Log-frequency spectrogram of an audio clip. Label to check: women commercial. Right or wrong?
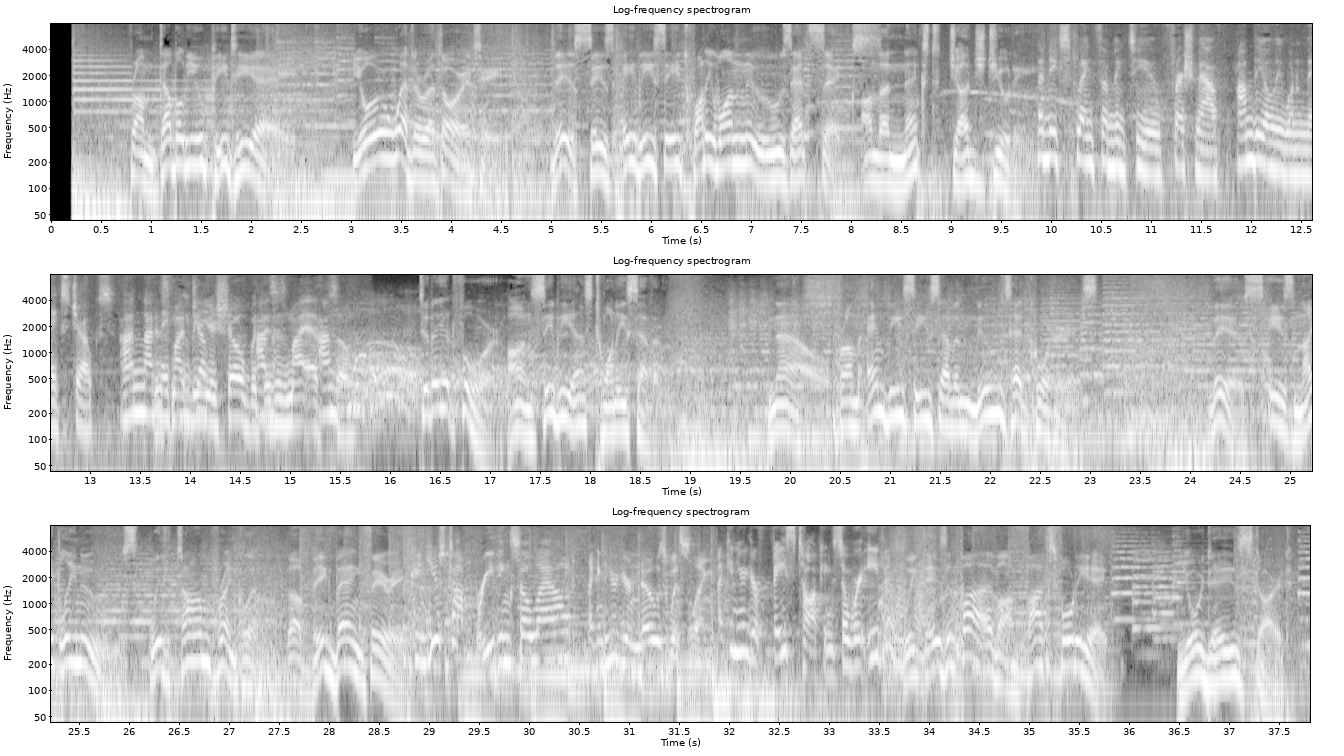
Wrong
